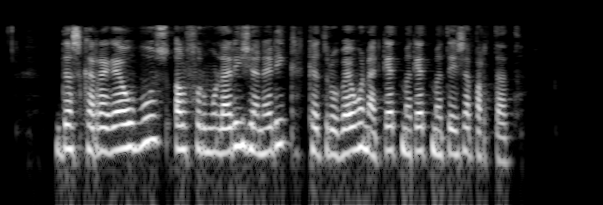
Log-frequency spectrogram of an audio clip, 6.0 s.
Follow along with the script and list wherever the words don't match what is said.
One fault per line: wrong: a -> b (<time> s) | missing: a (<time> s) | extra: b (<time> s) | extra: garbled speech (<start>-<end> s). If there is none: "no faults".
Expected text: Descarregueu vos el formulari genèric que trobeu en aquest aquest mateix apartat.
no faults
